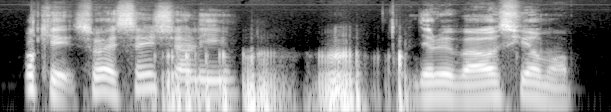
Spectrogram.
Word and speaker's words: Osiomo: Okay, so essentially, the River Osiomo, certain people say that actually is Oriomo, but the English probably could not pronounce it, so they named it Osiomo.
